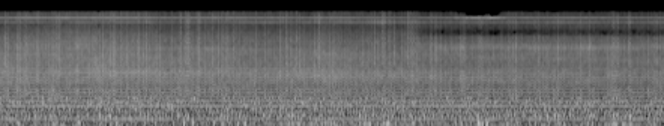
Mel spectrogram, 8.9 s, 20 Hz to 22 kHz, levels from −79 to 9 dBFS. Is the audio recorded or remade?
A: remade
